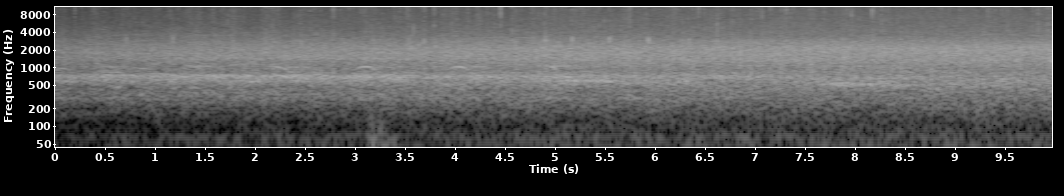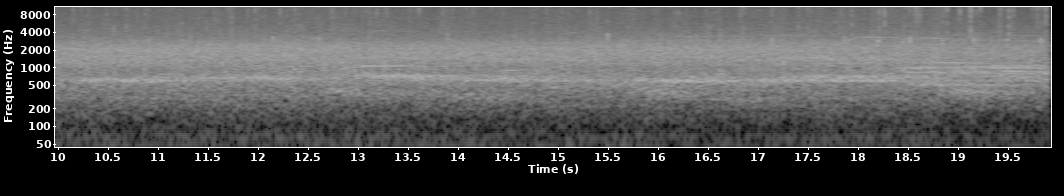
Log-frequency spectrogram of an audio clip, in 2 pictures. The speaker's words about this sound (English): Really nice moment. He's getting a great ovation.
